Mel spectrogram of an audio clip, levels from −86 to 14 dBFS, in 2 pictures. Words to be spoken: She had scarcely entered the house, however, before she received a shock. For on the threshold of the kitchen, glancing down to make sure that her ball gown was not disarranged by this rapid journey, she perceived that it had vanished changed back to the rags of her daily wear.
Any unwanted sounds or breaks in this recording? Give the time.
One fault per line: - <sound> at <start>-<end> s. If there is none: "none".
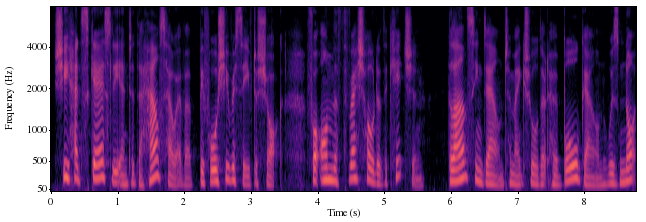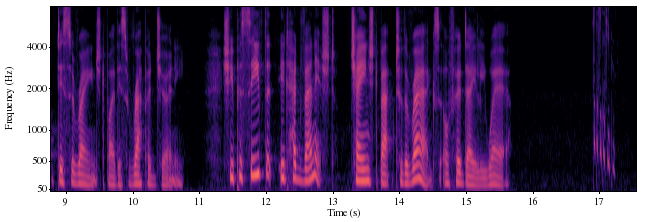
- chirp at 16.9-17.3 s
